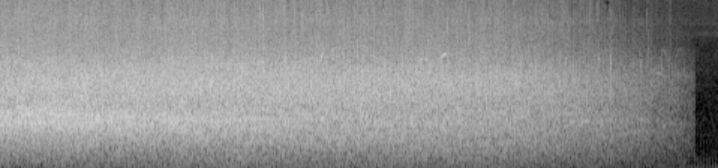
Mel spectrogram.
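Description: Recorded crowd applause, steady, then fading out over the last couple of seconds.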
